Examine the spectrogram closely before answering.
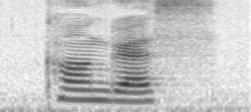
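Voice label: "congress", American English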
